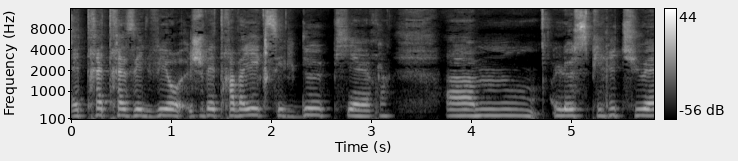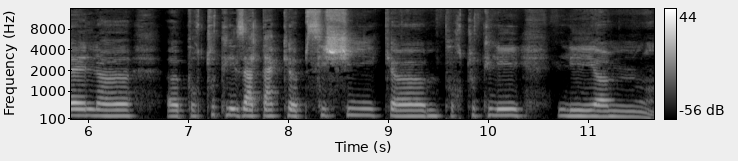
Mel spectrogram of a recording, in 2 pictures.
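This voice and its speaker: A woman at a medium pitch, very slow, monotone and flat, dark and mellow in tone. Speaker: therapist and card reader. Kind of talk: tarot-style spiritual guidance. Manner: halting, stammering.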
